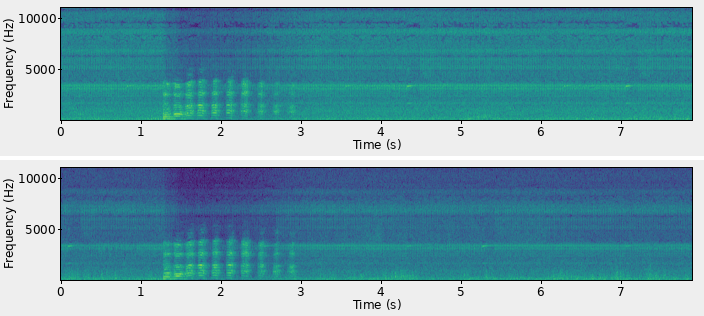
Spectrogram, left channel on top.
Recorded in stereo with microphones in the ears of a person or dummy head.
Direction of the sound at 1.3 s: 50° left (ahead or behind).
